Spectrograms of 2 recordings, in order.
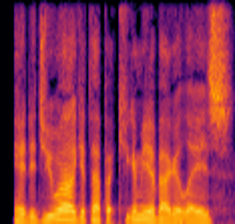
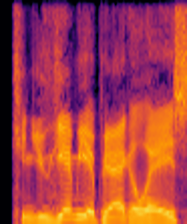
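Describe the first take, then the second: First: Said in the usual way. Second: Louder, exaggerated Boston accent; mock with thick Boston vowels; mocking Boston douchebag. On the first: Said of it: "he'll be like". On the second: Younger brother mocking older brother, exaggerated Boston accent. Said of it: "make him sound like the biggest, like, Boston douchebag".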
